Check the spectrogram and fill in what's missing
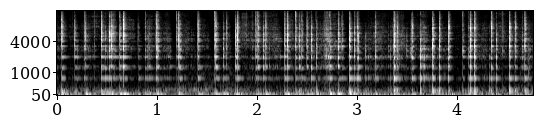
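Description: Long pink nails tap and scratch rapidly on the body of a hollow, medium aluminum dry shampoo aerosol can with a plastic cap. The result is a quick, uneven run of bright, crisp clicks and scraping strokes with a faint metallic ring that dies away almost at once.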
